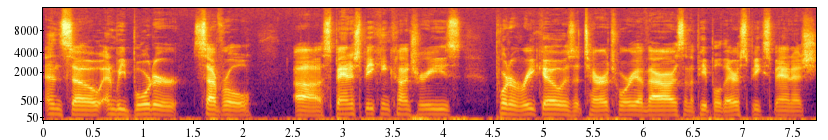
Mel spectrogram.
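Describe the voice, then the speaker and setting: His tone bright and sharp, a man speaks at a moderate pace in a monotone with flat intonation. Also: medium pitch for a man. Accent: New Jersey. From US Northeast, New Jersey. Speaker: channel host, men's rights activist. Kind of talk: casual conversation.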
